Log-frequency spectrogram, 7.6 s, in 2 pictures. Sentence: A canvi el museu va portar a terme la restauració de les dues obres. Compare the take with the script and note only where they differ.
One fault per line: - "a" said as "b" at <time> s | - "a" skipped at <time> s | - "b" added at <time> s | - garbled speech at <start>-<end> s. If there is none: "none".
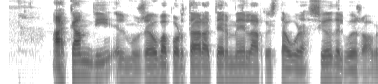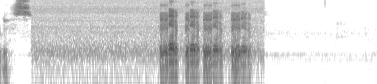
- "les" skipped at 3.4 s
